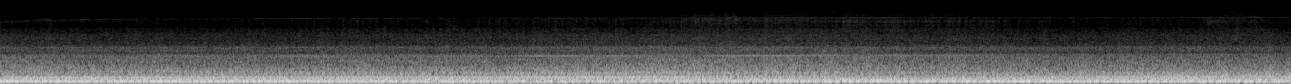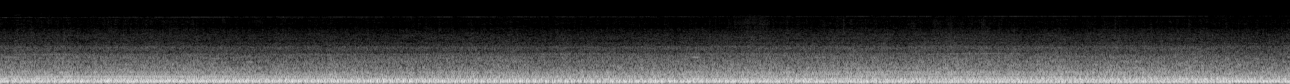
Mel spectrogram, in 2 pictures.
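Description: A vehicle's engine hums steadily, heard from inside as it travels.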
